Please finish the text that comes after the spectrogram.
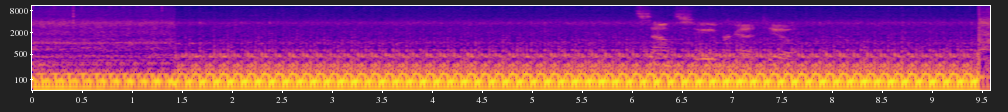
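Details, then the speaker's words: Subaru STI after drivetrain swap and new exhaust, idling in reverse on very old gas after sitting too long; owner expects fresh fuel to improve it. Steady even low rumble, just under two pulses a second, no knocks or misses; normal idle. "yeah look at our idle perfect definitely some very old gas in this thing right now"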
